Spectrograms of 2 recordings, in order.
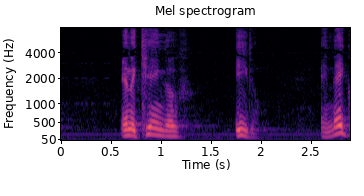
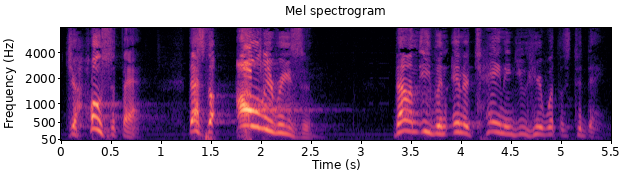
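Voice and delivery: prophet's rebuke; 4 semitones higher, 10 dB louder than usual. Acted. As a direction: bark the reason at the king. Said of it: "But he says".

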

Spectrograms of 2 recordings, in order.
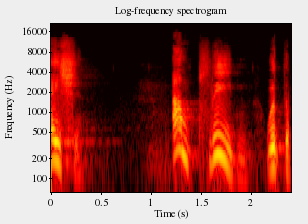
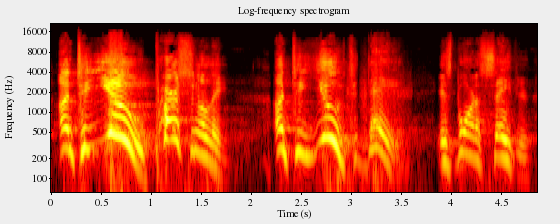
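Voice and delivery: loud, high announcement; proclaiming angel; 7 semitones higher, 11 dB louder than usual. Acted. Angel loudly announcing the birth to the shepherds. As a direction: herald it to the shepherds. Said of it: "the angel says".

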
